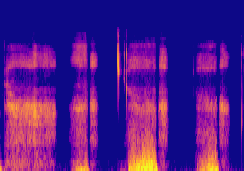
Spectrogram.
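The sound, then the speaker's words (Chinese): Heavy panting breaths, four long, rough bursts of air separated by short silences, fairly loud and breathy, with no talk between them. “喘息着。”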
